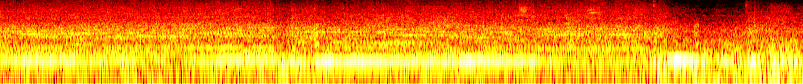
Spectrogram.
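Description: A race car in the racing game Assetto Corsa Competizione holds a loud, sustained engine drone near the listener, with pitch shifts from gear changes and throttle variation and brief bits of tire noise throughout.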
